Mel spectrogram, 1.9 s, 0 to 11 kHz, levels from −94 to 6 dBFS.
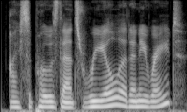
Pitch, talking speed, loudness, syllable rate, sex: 170 Hz, 225 wpm, -15 LUFS, 6.0 syllables/s, female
